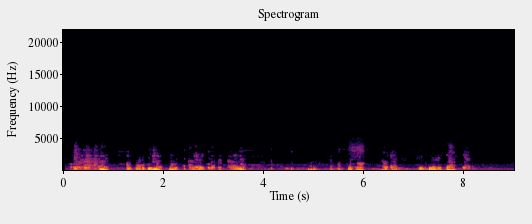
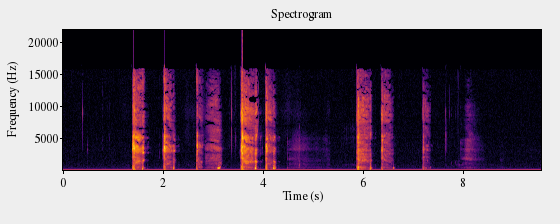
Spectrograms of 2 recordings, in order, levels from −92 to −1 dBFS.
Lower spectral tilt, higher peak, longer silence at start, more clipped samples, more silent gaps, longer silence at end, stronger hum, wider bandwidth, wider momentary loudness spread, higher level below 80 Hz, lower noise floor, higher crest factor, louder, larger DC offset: first, -14 dB/octave vs -0.5 dB/octave; second, -6 dBFS vs 0 dBFS; second, 0.15 s vs 1.4 s; neither; neither; second, 0.9 s vs 2.25 s; second, none vs 60 Hz at -50 dBFS; second, 3.9 kHz vs 16.5 kHz; second, 17 LU vs 23 LU; first, -38 dBFS vs -46 dBFS; first, -61 dBFS vs -49 dBFS; about the same, 22 dB vs 26 dB; second, -27 LUFS vs -19 LUFS; neither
